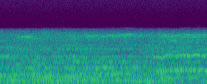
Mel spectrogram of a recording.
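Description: Live orchestral pop ballad heard from the audience of a large hall: sustained, slow sung vocal lines with full, choir-like voices over string accompaniment.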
